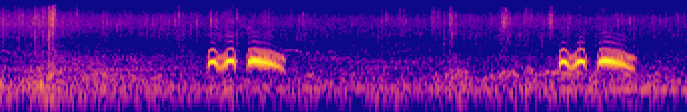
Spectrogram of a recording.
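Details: Spotted dove calling as a decoy to attract wild birds during trapping in strong wind. Two phrases a few seconds apart, each a double coo followed by a lengthened downward coo, with gusty wind and scattered knocks behind.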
